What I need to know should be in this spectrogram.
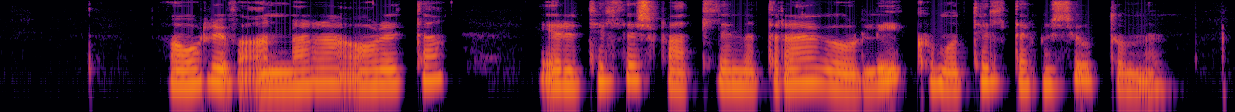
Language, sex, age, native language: Icelandic, female, 60-69, Icelandic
